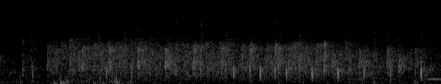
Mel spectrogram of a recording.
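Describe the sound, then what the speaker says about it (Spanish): Audience at a panel conference on crises and change in Latin America applauds a panelist, fairly quiet and somewhat distant clapping that builds after a half-second and continues evenly with distinct individual claps. "Lo recibimos con un aplauso"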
